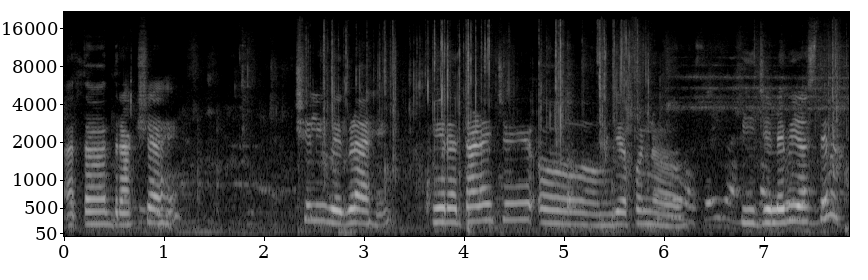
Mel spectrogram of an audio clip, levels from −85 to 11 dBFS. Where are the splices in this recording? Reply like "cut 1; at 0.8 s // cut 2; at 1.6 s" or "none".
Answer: cut 1; at 2.4 s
